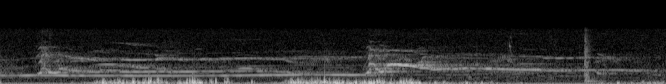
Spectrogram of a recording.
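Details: Sled dogs in Alaska howl together, "singing" in long, sliding tones that rise and fall over a low rumble.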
